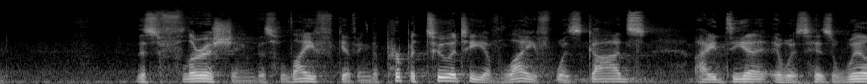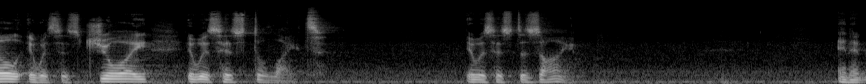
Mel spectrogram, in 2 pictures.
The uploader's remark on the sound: This sermon was preached at Providence Church on Sanctity of Life Sunday.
